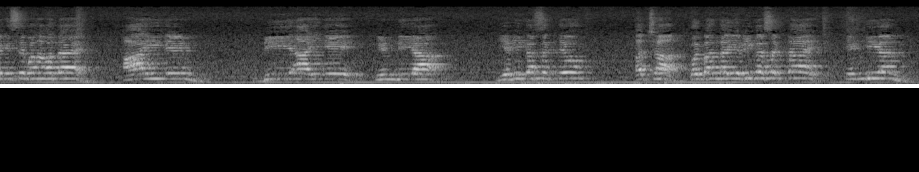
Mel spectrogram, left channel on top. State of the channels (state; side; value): silent; right; 63 dB below the other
